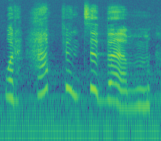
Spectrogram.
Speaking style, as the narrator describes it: Caden stammered through her tears

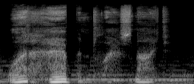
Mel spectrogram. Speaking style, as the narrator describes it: Jack mumbled under his breath

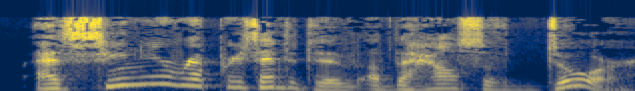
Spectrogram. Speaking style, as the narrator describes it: she said

